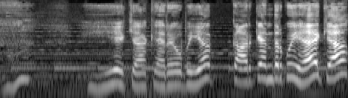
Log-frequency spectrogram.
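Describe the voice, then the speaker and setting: A woman voicing a caring, brave village husband in an animated moral story, earnest and protective. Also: a little high, moderate pace, faint music behind, close to an everyday voice. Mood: alarmed, determined.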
